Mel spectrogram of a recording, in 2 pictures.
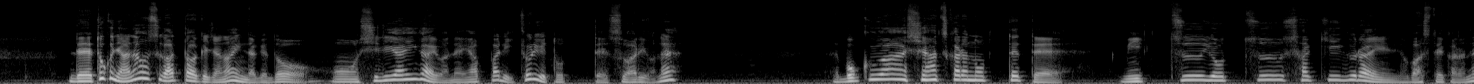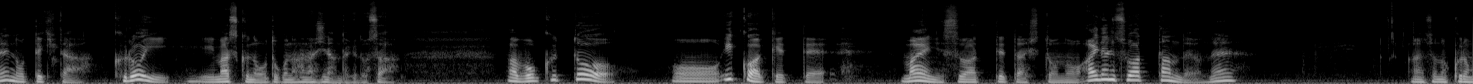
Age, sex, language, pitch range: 50-69, male, Japanese, 115-170 Hz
